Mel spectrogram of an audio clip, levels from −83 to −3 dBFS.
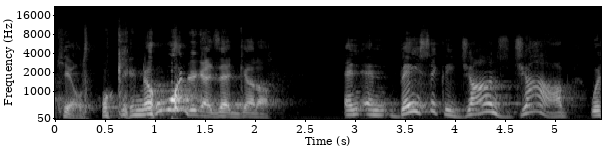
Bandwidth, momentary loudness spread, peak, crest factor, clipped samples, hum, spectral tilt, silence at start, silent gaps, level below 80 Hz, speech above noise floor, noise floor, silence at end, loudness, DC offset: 11.5 kHz; 15 LU; -10 dBFS; 22 dB; under 0.1%; none; -6.5 dB/octave; 0 s; none; -68 dBFS; 45 dB; -76 dBFS; 0 s; -31 LUFS; under 0.1%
